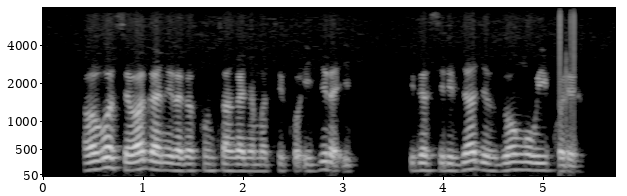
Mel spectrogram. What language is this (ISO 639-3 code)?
kin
